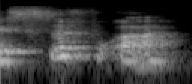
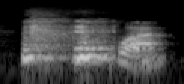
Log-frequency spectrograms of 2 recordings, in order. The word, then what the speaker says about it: SFWA: And I'm assuming the two of you were in the SF WA SFWA, together. we say SIFWA. SIFWA. SIFWA.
